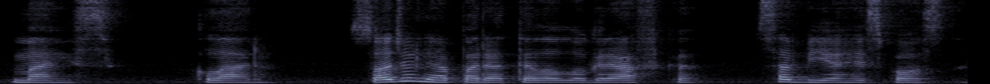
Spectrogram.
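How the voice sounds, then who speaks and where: A woman's voice: mid-range voice, steady tone, moderate pace. A woman with a Brazilian accent reading scripted narration for an audio novel.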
